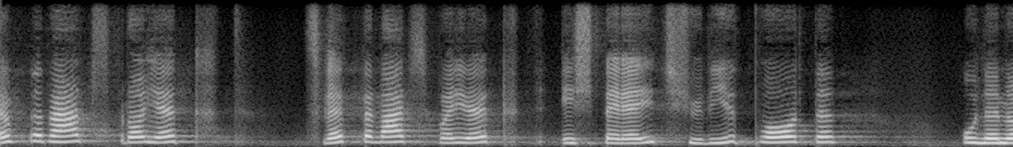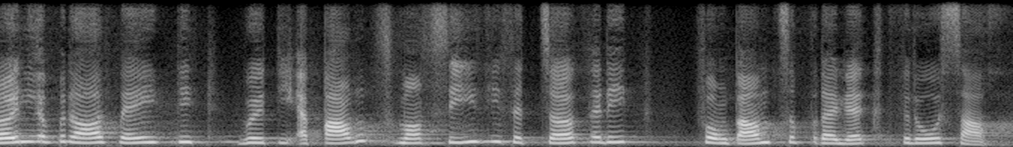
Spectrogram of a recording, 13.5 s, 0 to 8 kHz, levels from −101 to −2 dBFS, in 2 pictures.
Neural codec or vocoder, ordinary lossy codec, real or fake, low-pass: codec, 16 kHz, 0.5 kbps, FunCodec, trained on Chinese and English, 25 frames a second; none; fake; none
